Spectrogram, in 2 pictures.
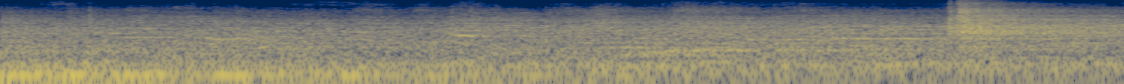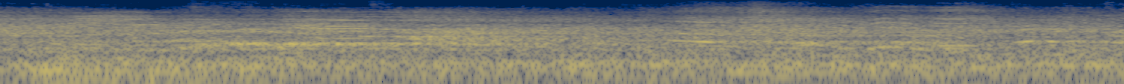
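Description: Skate blades scrape and hiss across the ice.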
